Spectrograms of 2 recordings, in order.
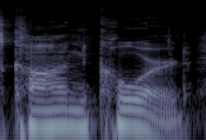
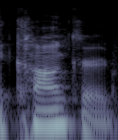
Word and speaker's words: Concord: way i remember it if i'm thinking about the town in north carolina it's two words con chord but if i'm thinking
